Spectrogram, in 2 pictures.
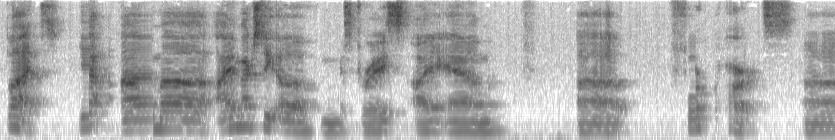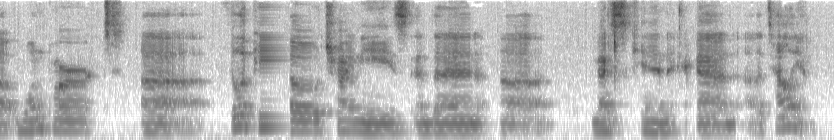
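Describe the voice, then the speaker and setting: Male panelist, mid pitch, hesitant and rambling, heard over a video call. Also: slow pace, a bit bright, poor audio. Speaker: drag performer, panelist. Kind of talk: casual online panel chat.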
